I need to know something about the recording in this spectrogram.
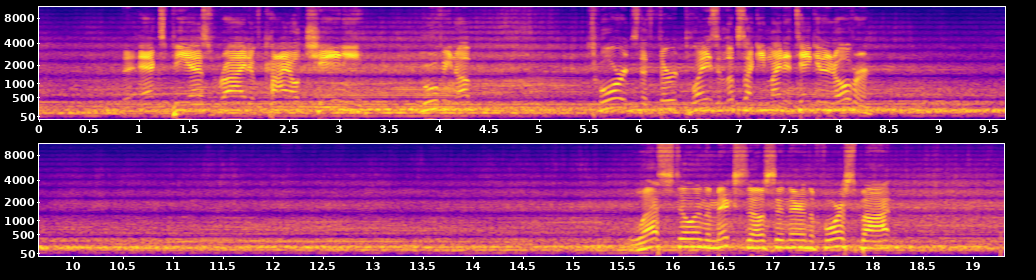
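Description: Buggy engines rev up and down sharply, rising and falling in pitch.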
